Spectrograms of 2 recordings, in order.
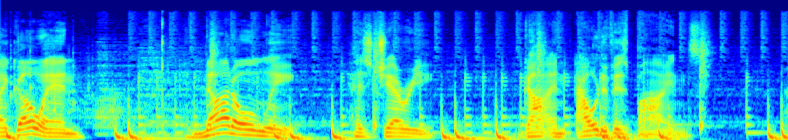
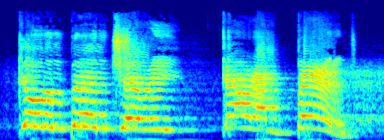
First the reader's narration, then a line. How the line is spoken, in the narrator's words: Jerry's roommate screaming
